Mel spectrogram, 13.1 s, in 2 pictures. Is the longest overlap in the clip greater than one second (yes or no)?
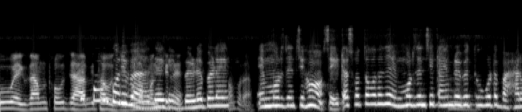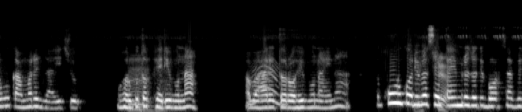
no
